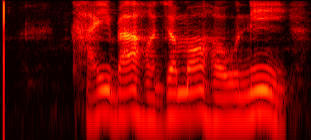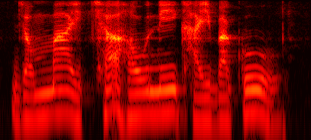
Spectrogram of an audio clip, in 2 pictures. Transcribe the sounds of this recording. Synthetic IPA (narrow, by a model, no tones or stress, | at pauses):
kʰajbaɦɔd͡ʒɔmɔɦɔwni | d͡ʒɔmːaitːsʰaɦɔwnikʰajbaku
